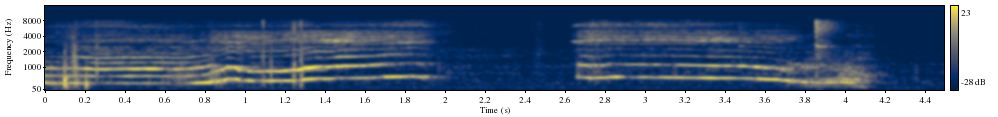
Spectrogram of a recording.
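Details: Indoors, a pet Weimaraner gets excited and howls toward a labmaraner: two sustained howls that rise gradually in pitch, then fall away at the end, with a brief gap between.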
